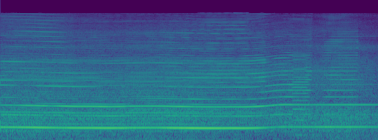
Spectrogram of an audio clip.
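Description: Table-mounted router running with a steady high whine as its tongue-and-groove bit cuts the tongue on the end of a wooden rail. The pitch sags slightly in the middle, while the bit is under load in the wood, then picks back up.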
